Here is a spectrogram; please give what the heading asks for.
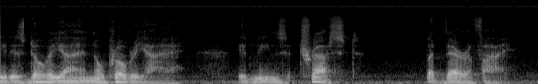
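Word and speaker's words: Доверяй, но проверяй: If I'm pronouncing it correctly, it is dovyai no provyai.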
